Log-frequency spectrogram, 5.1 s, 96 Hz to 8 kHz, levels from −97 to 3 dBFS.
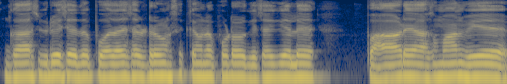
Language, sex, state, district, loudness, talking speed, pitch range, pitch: Hindi, male, Bihar, Jamui, -20 LUFS, 190 wpm, 140-145 Hz, 145 Hz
